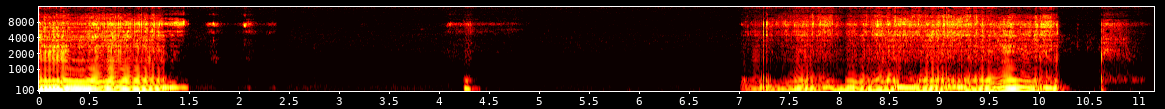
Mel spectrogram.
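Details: Chow Chow snoring indoors: a loud buzzy snore fading out, several seconds of near silence broken by a brief snuffle, then another long rasping snore of about three seconds with wavering, pulsing pitch.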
